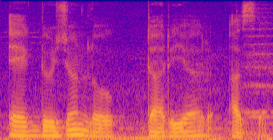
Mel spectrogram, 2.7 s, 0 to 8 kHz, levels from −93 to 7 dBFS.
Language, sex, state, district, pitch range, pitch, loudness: Bengali, male, Tripura, West Tripura, 85-100 Hz, 95 Hz, -15 LUFS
